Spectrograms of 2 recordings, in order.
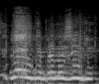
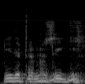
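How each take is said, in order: First: High, very loud yell of alarm; panicked shout. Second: Said in the usual way. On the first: Real, not acted. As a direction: scream it in sudden panic. Panicked shout, game chase.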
